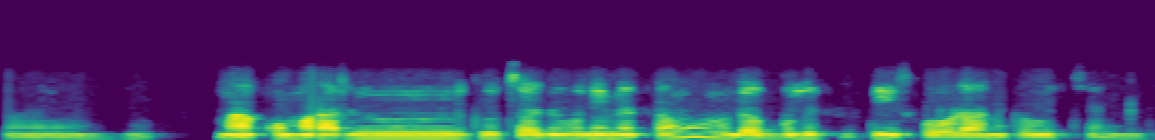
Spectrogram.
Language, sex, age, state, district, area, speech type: Telugu, female, 60+, Andhra Pradesh, West Godavari, rural, conversation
